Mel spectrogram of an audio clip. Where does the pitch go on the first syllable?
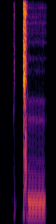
low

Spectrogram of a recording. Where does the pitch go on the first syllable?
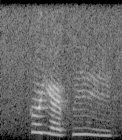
high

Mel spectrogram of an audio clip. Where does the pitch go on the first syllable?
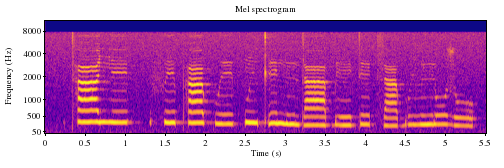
high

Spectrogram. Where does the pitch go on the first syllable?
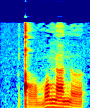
low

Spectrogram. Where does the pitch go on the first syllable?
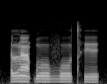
falling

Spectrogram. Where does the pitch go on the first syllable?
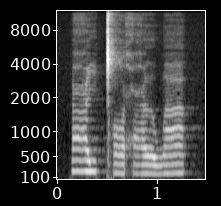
falling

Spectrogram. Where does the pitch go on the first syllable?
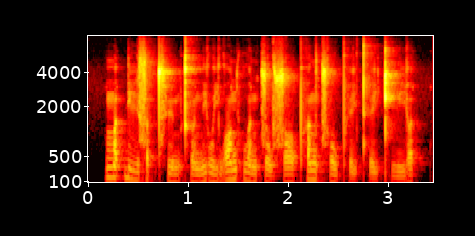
high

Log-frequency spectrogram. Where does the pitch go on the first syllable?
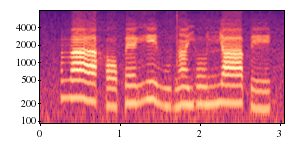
falling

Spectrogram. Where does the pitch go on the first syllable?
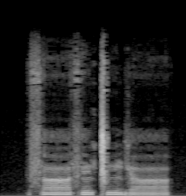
high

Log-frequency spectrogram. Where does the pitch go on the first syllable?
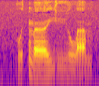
rising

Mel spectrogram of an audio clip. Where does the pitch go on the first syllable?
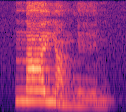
high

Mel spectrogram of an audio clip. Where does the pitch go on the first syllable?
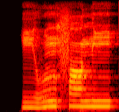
low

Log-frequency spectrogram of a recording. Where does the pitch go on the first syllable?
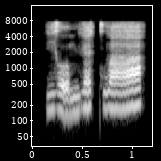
low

